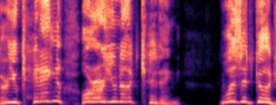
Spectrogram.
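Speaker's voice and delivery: very high-pitched, loud, shrill screaming. Retelling a phone call where the speaker screamed at a friend: retelling own screaming. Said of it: "I started screaming at you on the phone".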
